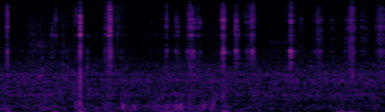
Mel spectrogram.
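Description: Crisp snips of scissors or shears cutting a catfish just behind the gills, a dozen or so sharp clicks in an uneven rhythm, close and fairly quiet, with no talking.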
